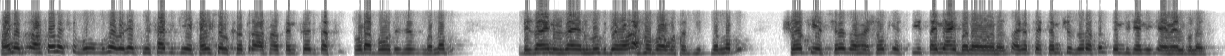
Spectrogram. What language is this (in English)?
Kashmiri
